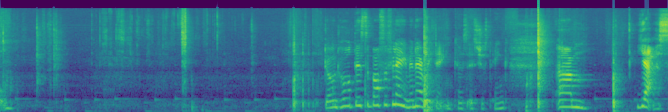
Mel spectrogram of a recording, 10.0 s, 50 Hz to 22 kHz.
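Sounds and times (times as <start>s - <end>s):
plastic bottle handling noises: 4.3s - 4.9s.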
